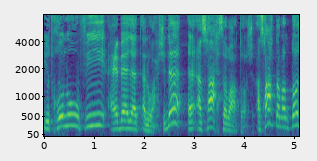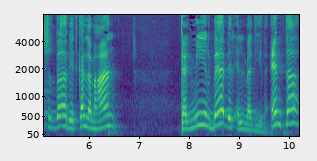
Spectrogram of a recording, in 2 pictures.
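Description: At an extremely high pitch, a man speaks at a very slow pace with lively intonation and very even loudness against a quiet background. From Egypt. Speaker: pastor. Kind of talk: televised Bible teaching. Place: studio. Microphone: lapel.

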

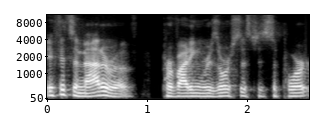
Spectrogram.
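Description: The background stays quiet as a man speaks. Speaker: council candidate. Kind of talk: interview answer. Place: home room. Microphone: earbuds.

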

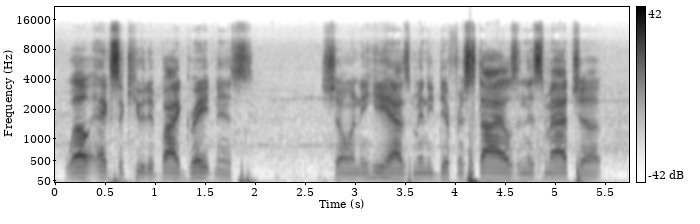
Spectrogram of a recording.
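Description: A man with medium pitch speaks at a moderate pace in a monotone, flat intonation. Noticeable background noise runs underneath. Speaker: wrestling commentator. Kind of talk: live wrestling commentary. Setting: video game match recording, voiceover.

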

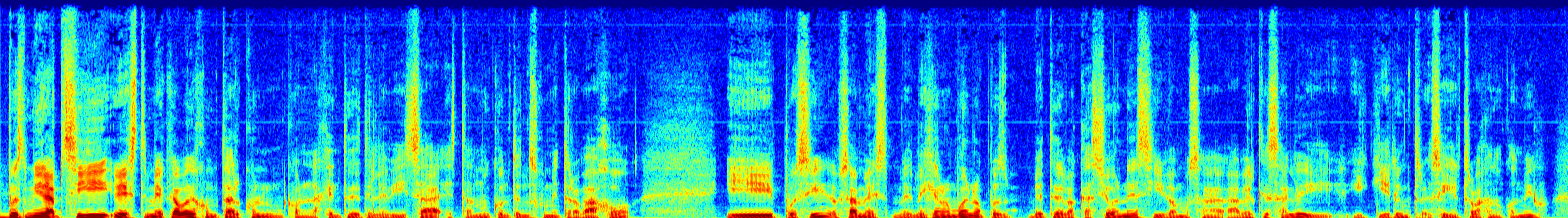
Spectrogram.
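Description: An unremarkable speaking voice moves at a fairly quick pace with ordinary pitch variation, on a very clean recording with a silent background. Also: man, fairly low pitch for a man. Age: 30s. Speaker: actor. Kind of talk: interview.

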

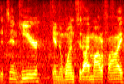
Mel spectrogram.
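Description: A man with a fairly low pitch speaks at a moderate pace while faint music plays in the background. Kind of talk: tutorial. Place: workshop.

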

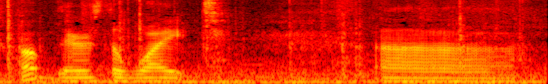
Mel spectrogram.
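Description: Loud background noise surrounds a man speaking at a very slow pace, the sound dry with no echo. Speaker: toy car collector vlogger. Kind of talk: casual vlog chat. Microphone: phone near.

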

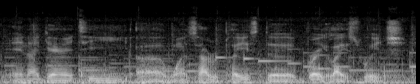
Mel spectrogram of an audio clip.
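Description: With clear music playing in the background, a man talks with ordinary pitch variation. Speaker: car owner vlogger. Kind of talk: casual vlog chat. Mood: calm, relaxed. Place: rain. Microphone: phone near.

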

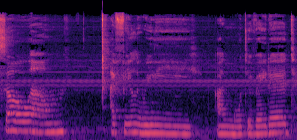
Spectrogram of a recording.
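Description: Music plays in the background as a woman speaks with ordinary pitch variation. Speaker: vlogger. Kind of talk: casual vlog chat. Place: home room. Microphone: camera far.

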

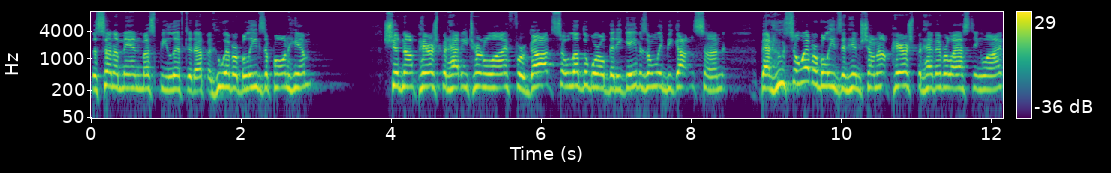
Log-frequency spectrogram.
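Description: A man rattles along at a very fast pace in a monotone, flat intonation. The background is quiet. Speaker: pastor. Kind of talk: sermon, reading scripture aloud. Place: church.

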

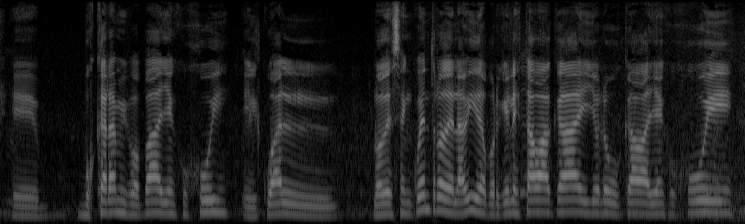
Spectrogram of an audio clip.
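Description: At a moderate pace, a man with a fairly high pitch uses fairly even intonation in a dry recording with no echo and light background noise. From Argentina, Mendoza (San Carlos); Mendoza, Argentina. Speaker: radio worker reunited with his father. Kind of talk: TV interview. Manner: halting, many fillers. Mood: emotional, grateful. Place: street. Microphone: handheld.

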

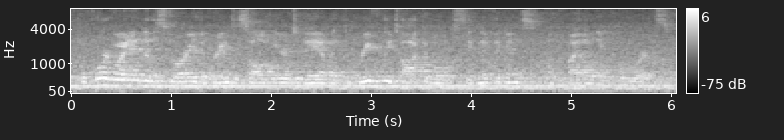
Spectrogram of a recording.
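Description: Over loud background noise and with audible room echo, a man talks at a very fast pace. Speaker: paramedic spokesperson. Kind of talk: prepared press statement. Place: hall. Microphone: podium.

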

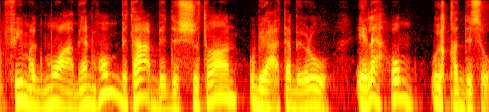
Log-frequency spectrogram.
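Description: Against a quiet background, a man with a fairly high, somewhat breathy voice swings his pitch very widely. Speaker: pastor. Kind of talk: religious teaching in a live interview. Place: studio.

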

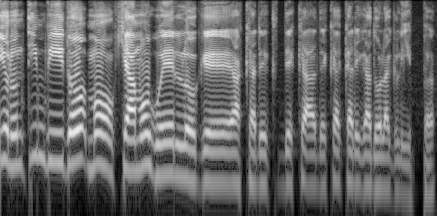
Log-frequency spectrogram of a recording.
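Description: The sound is dry and close, with no echo, as a man speaks at a fairly quick pace with hardly any pauses. His tone is dark and mellow, and his pitch swings very widely. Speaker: podcast co-host. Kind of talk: casual chat. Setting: livestream.

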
